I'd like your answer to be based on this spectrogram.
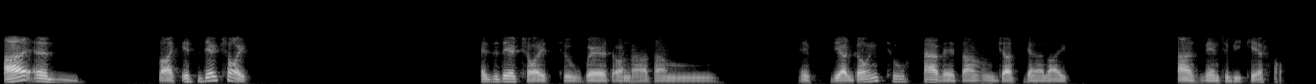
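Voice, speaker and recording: A man on a panel discussion, speaking hesitantly and in a measured way. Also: low-pitched, expressive, dry recording, phone-quality sound.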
